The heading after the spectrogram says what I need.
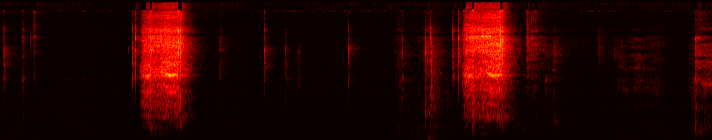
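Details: Zenit KM Plus camera in new condition: two loud, sharp whirring bursts about half a second each in a quiet room. The motor drive's shutter and film advance cycle normally, just very loud.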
